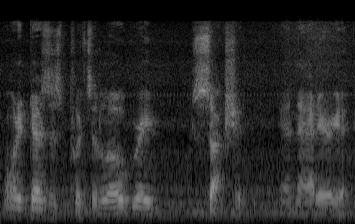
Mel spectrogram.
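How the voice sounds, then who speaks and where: A man's voice: fairly low pitch, normal speed, pushed and bright, a little hiss or hum, rough recording. A man teaching a pre-surgery class, explaining things in a plainspoken, reassuring way with frequent restarts. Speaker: patient educator.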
